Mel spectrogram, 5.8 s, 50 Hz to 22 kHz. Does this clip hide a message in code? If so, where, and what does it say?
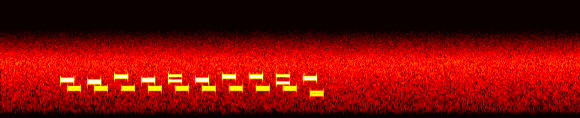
Yes: multi-frequency trunk signalling (R2, with the far end's replies) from 0.6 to 3.2 s, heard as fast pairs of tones, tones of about 140 ms. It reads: 3103830076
